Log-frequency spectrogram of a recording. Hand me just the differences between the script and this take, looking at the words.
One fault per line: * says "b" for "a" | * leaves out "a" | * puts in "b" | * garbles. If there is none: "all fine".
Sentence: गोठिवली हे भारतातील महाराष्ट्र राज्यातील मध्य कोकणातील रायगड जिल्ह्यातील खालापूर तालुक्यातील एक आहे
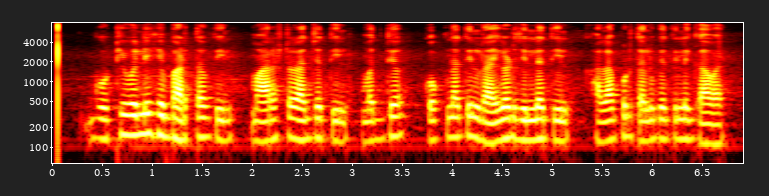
* puts in "गाव"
